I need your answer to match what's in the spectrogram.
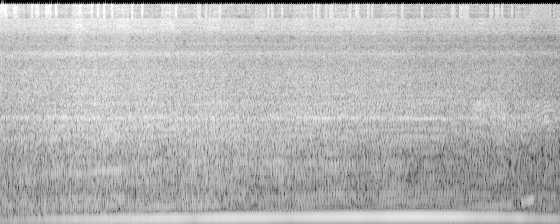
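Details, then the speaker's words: Mass airflow sensor GDI engine idling during intake valve carbon cleaning; brake cleaner misted into intake raises idle, hum climbs in pitch, holds higher a few seconds, then eases back: idle rise with solvent in intake. "What we're doing here is we're going to mist it so that the brake clean doesn't puddle. You can actually hear the idle change. More RPM."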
